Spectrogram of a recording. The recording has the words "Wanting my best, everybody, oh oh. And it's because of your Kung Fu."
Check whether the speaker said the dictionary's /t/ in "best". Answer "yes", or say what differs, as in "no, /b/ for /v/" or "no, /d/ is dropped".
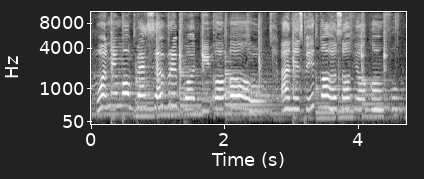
no, /t/ is dropped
